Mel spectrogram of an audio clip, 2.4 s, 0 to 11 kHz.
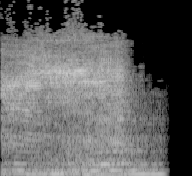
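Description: Godzilla (2014) monster sound effect: a low, rumbling growl lasting about two seconds. Its upper range fades in the last half second before it cuts off.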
